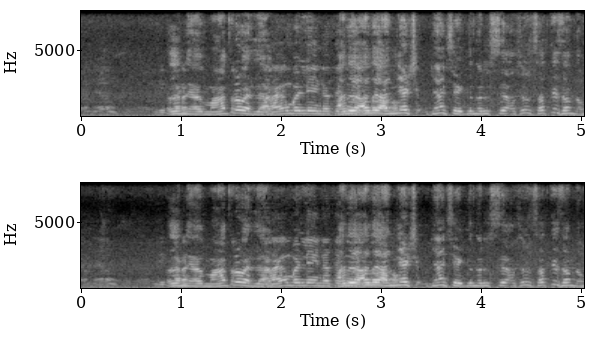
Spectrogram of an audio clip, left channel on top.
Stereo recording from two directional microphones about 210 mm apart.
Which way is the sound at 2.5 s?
5° right (ahead or behind).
